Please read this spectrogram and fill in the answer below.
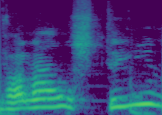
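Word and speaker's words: Van Alstyne: name of the town Van halstein van alstein that I pronounce it van a l s t y n e he faced rugby oh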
